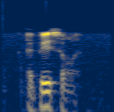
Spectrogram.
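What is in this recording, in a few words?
"bessere", Alsatian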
